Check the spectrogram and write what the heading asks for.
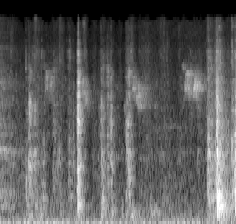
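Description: Faint, scattered ticks and clicks of a hand tool being worked at the car's front bumper rail, fitting threaded guide studs.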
